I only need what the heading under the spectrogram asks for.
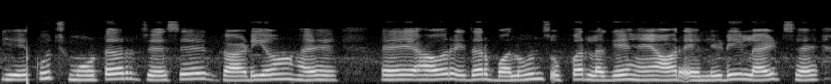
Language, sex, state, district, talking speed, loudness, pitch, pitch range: Hindi, female, Uttar Pradesh, Ghazipur, 125 wpm, -14 LUFS, 220 Hz, 205-240 Hz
